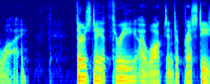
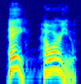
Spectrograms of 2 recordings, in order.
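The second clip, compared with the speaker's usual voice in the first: much higher, louder falsely cheerful phone greeting; bright and false; 13 semitones higher, 6 dB louder than usual. A narrator's reading. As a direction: sound brightly fake to a friend on the phone. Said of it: "bright and false".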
